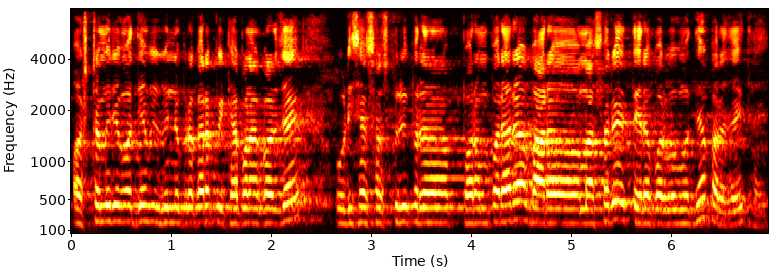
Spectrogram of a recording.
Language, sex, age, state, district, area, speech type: Odia, male, 45-60, Odisha, Jajpur, rural, spontaneous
